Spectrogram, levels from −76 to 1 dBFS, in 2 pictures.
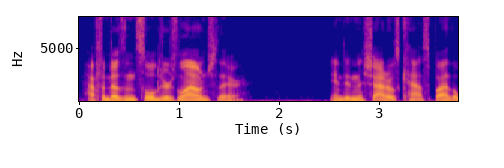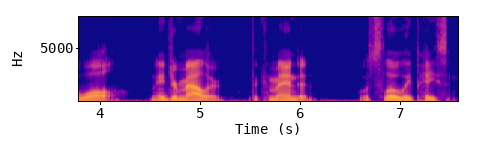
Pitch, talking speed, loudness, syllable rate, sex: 110 Hz, 165 wpm, -19 LUFS, 5.5 syllables/s, male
